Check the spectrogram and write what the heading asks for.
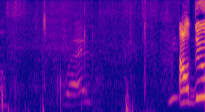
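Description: A high-pitched voice calls out loudly near the end, its pitch bending up and down, after a second or so of faint voices and a muffled knock from the phone being handled.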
